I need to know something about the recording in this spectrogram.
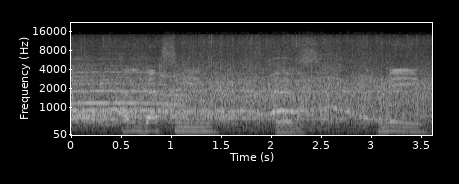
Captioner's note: cheers and applause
